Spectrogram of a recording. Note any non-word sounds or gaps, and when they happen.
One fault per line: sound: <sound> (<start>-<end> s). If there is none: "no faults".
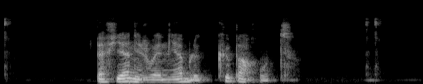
no faults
